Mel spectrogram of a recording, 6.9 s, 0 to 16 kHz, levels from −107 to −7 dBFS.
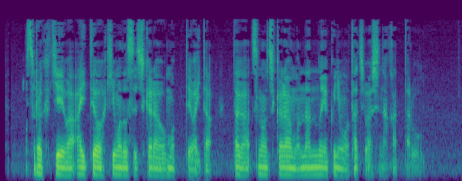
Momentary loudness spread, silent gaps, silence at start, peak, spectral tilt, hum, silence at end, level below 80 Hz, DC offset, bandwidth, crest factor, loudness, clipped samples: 12 LU; none; 0.4 s; -12 dBFS; -4 dB/octave; none; 0.6 s; -64 dBFS; under 0.1%; 11.5 kHz; 22 dB; -33 LUFS; under 0.1%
